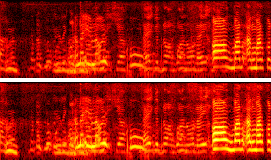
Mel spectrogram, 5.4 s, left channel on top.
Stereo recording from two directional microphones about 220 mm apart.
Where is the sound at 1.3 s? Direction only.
15° right (ahead or behind).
